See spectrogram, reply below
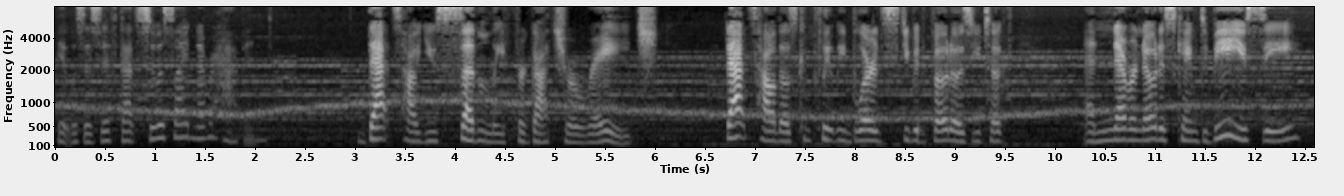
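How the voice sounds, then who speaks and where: Music plays clearly behind a cruelly amused female school spirit, performed by a woman. Her voice sits at a medium pitch as she narrates a horror visual novel with theatrical, mock-polite menace, taunting the listener with pointed questions. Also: unhurried, lightly acted, low-quality recording. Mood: smug, taunting.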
